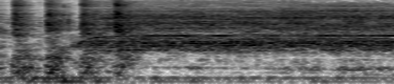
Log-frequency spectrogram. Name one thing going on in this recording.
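A hair dryer blows with a steady whirring roar.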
